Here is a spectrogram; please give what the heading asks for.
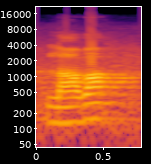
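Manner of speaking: ਲਾਵਾ ending in pure oral aa; without nasal. Shown as a demonstration. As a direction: end ਲਾਵਾ on "vaa", no nasal. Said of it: "ਇੱਥੇ ਵੀ ਬਿੰਦੀ ਤੋਂ".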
